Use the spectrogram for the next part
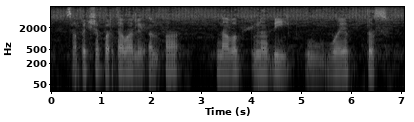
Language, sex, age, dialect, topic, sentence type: Marathi, male, 18-24, Northern Konkan, banking, statement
